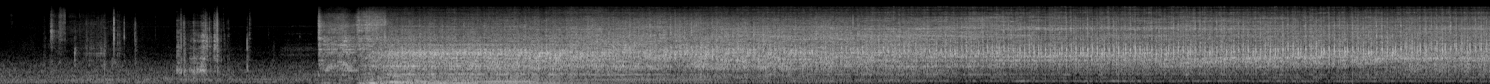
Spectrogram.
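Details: Isuzu 3.5L 6VE1 petrol V6 cranks, catches and idles with a loud, steady knock about four per second; timing belt tensioner already replaced, not the cause; rod knock suspected, not confirmed.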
